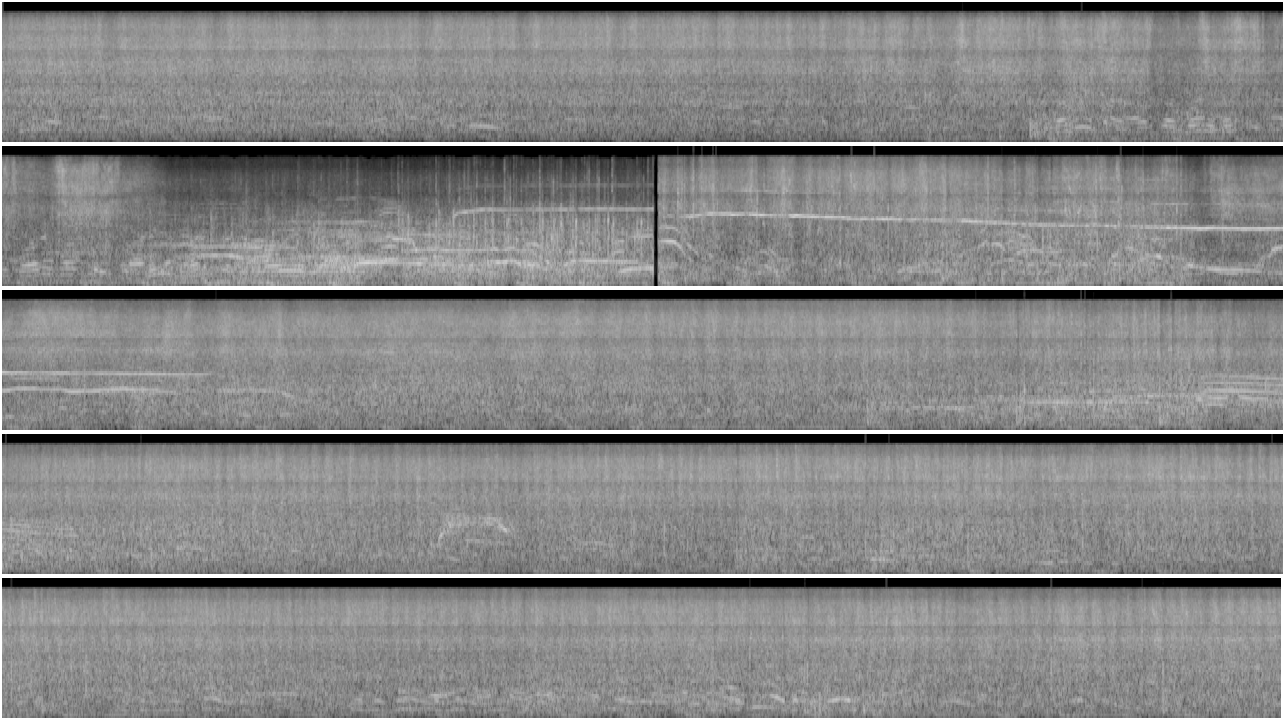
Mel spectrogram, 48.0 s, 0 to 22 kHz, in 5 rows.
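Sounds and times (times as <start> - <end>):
fireworks hissing: 0.0 - 12.4, 13.0 - 48.0
crowd voices: 0.0 - 48.0
high whistle gliding down: 12.1 - 22.4.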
